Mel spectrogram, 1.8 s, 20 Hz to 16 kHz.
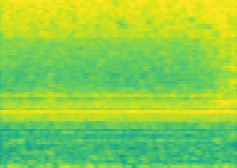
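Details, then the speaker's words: GE 913-D tube clock radio on an isolation transformer, amplifier input open-circuited: steady, even hiss-buzz with a faint hum underneath; normal antenna pickup noise from the unterminated input, silent when shorted. "Okay, so it's open circuited right now, so we'd expect to hear the audio antenna sound. I don't know what to call it."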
